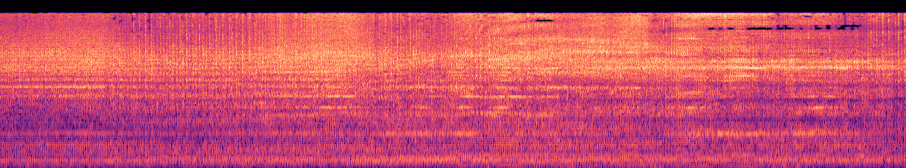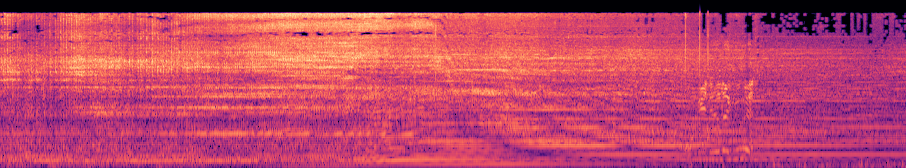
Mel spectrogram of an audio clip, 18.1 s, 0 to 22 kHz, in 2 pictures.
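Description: Single-cylinder gasoline two-stroke engine (a DLE-55) of a large RC model plane running at high throttle through the takeoff run and climb-out. About two-thirds of the way through, its note rises sharply and then holds as a steady, clear tone.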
